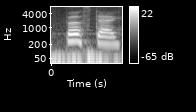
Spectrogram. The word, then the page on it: birthday: English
